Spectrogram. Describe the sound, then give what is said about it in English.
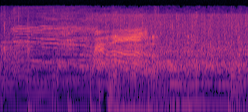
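A goat lets out a wavering, quavering bleat near the middle, fairly loud, over a steady thumping rhythm that runs throughout. “When you're stoned, but you and your goat find bread.”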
